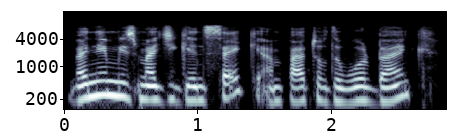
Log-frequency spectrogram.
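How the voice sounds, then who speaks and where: A woman with a Senegalese accent presenting in an earnest, measured, storytelling way in a prepared talk. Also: on the low side, fairly bright tone, no room sound. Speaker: presenter from a development organisation.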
